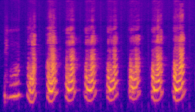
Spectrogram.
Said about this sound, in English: It was a sea lion. Oh, it's a sea lion. It's a sea lion.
